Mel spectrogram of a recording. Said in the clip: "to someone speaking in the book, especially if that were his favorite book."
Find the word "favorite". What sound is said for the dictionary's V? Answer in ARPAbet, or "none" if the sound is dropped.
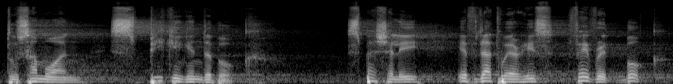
V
